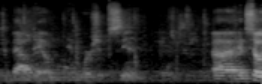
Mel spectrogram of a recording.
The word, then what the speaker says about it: Sin: the pronunciation is that it is pronounced as Sin um and you know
